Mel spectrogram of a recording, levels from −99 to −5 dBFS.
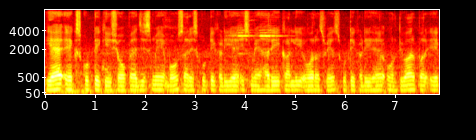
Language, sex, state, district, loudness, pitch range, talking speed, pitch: Hindi, male, Rajasthan, Bikaner, -20 LUFS, 115-125 Hz, 180 wpm, 120 Hz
